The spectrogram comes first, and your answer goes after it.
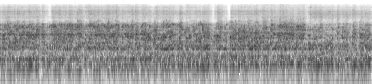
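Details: Kenmore washing machine in spin cycle, where the agitator stops but the tub keeps spinning: a loud, harsh rattling roar that holds steady through the spin with little low rumble. Cause was the nut holding the stator cover to the tub bottom having backed off.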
